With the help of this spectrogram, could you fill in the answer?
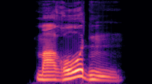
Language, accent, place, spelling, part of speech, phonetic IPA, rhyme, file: German, Germany, Berlin, maroden, adjective, [maˈʁoːdn̩], -oːdn̩, De-maroden.ogg
- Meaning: inflection of marode: 1. strong genitive masculine/neuter singular 2. weak/mixed genitive/dative all-gender singular 3. strong/weak/mixed accusative masculine singular 4. strong dative plural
